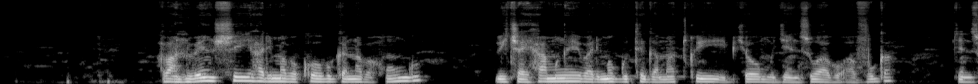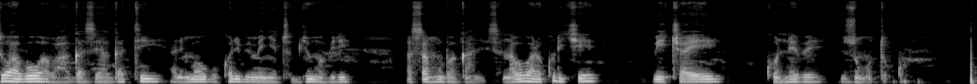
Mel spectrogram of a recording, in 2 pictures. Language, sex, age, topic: Kinyarwanda, male, 25-35, government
